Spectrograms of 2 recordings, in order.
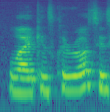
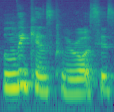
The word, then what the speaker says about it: lichen sclerosus: name is Maria and we are talking about lichensclerosis here and yes I'm so sorry in literally every previous video I was calling this disease licensed sclerosis because I was absolutely 100 sure that that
